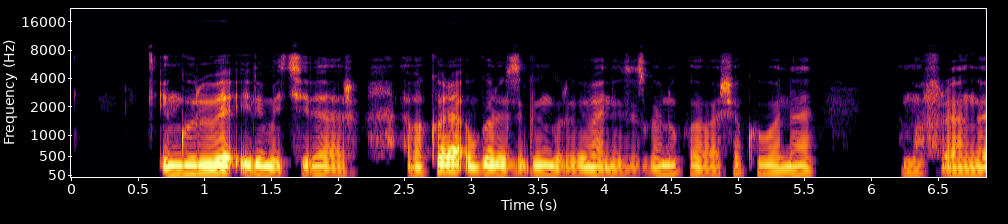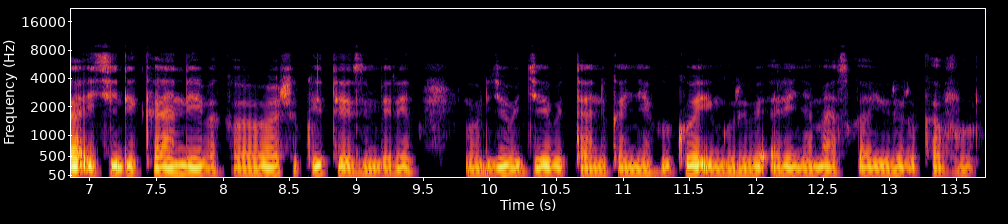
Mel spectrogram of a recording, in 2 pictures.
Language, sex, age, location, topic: Kinyarwanda, female, 18-24, Nyagatare, agriculture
